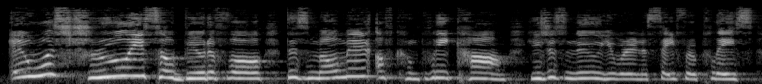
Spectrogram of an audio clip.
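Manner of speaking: ordinary delivery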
